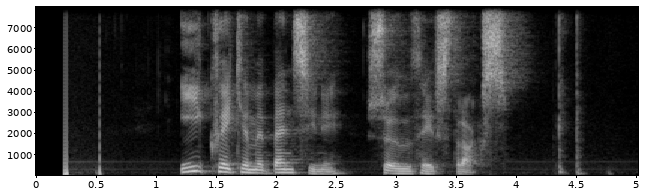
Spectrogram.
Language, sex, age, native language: Icelandic, male, 30-39, Italian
